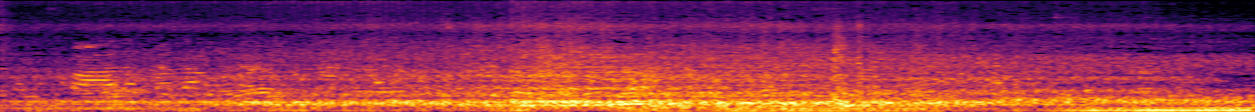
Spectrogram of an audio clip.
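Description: A motor vehicle's engine running close by, growing louder over the first couple of seconds and then holding steady. A brief voice is heard near the start.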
